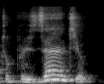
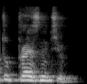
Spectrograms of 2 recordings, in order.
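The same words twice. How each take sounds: First: The stress is on the second syllable. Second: The stress is on the first syllable. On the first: The speaker calls it right. "I would like to present you" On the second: The speaker calls it wrong. "not to present you"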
